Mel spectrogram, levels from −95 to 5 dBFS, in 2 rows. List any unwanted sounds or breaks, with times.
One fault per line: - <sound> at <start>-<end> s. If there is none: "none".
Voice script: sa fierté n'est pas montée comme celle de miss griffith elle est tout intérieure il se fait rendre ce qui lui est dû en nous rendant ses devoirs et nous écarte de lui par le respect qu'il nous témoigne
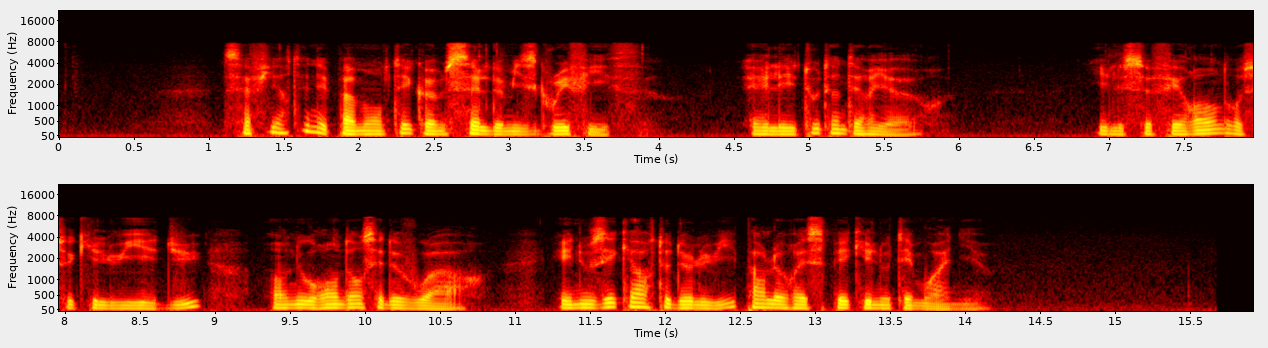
none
